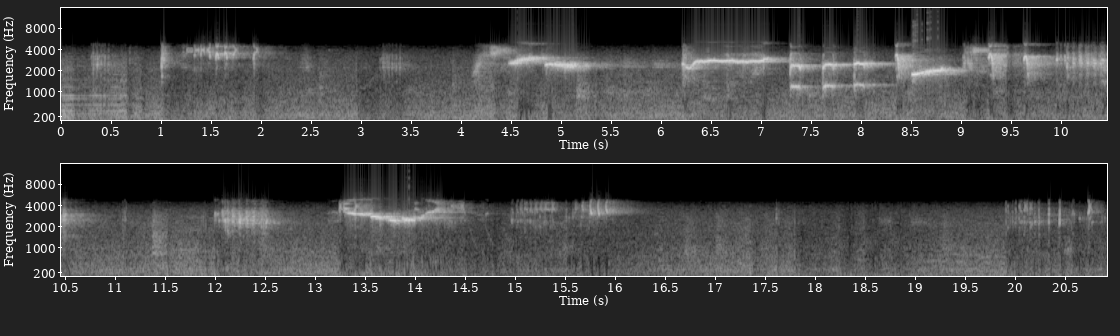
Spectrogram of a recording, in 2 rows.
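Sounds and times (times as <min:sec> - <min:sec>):
Oriental magpie-robin singing loud clear whistled phrases: 0:01.0 - 0:02.1, 0:04.1 - 0:05.5, 0:06.2 - 0:10.8, 0:12.0 - 0:12.6, 0:13.2 - 0:16.2.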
